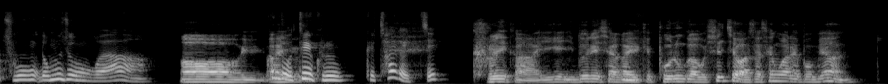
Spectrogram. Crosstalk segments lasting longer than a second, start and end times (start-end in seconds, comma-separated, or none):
none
